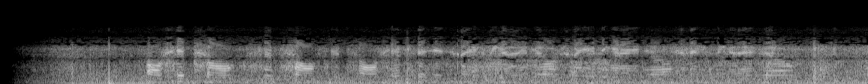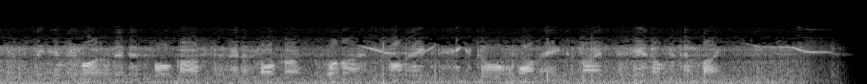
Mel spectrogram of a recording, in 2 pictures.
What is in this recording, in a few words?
scheveningen radio 2182 khz; pch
